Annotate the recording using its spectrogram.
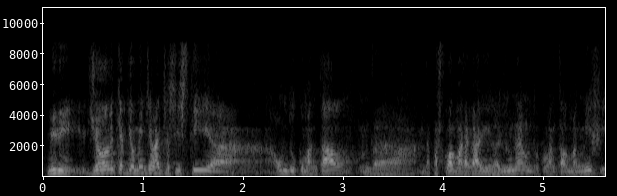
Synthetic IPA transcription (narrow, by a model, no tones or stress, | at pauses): miɾiʒɔkɛt̚d̪ewmɛɲd͡ʒəβat͡ʃəsist̪iəəund̪ukumənt̪alˠd̪əd̪əpəskwalməɾɣajiləʎunəund̪ukumənt̪alˠməɡnifik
